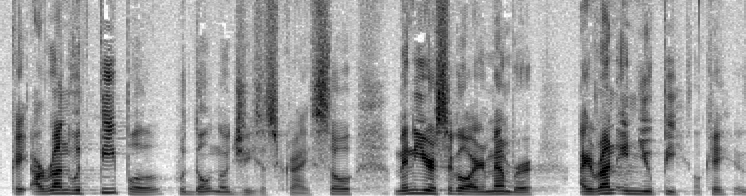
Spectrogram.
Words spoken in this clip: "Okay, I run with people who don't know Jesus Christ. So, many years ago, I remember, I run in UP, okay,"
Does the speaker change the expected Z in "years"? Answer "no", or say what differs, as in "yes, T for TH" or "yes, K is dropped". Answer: yes, S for Z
